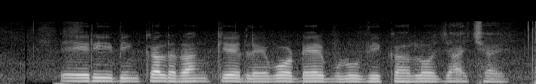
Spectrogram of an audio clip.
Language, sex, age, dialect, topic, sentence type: Maithili, male, 41-45, Angika, agriculture, statement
